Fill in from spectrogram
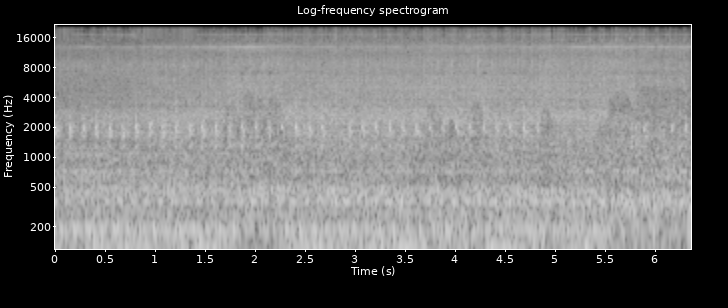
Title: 2006 tundra v8 4.7 knocking noise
